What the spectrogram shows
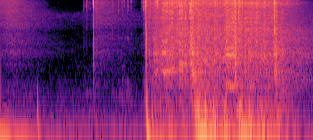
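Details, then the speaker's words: ATV with a click, no-start problem, starter relay jumped to bypass it during testing: a couple of faint clicks, then the starter spins up strongly with a quick chugging beat and cranks properly. "so that turned over the starter so I've"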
